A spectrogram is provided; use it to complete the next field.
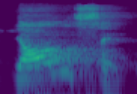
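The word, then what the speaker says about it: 열쇠: আচ্ছা, তারপর আছে ইয়লসে, ইয়লসই লেখা আছে, রাইট উচ্চারণ হবে ইয়লসে, ইয়লসে, ইয়লসে, ইয়লসে, ইয়লসে চাবি, ইয়লসে চাবি, ইয়লসে চাবি।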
